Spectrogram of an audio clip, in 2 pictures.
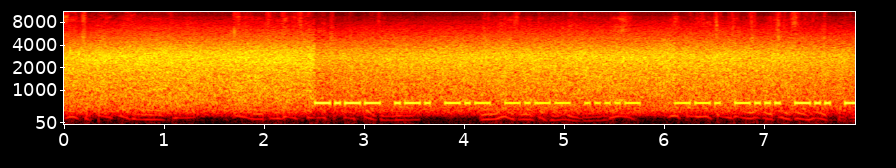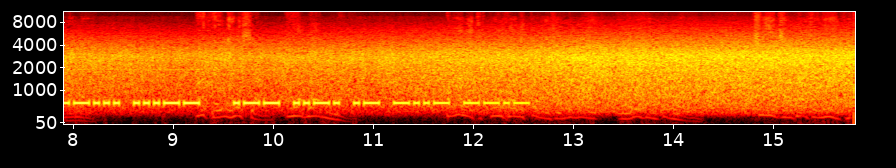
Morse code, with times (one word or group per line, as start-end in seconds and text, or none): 2.5-5.8 YRKY4
6.1-9.3 GBD73
9.6-12.6 WFAXQ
